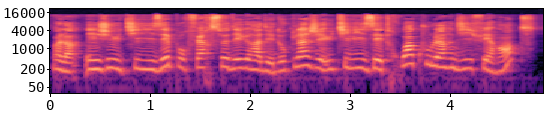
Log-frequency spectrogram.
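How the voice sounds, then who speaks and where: A woman's voice: medium pitch, normal speed, slightly rough. Chatty woman demonstrating card crafts. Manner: chatty, joking asides to viewers. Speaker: card-making live host.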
